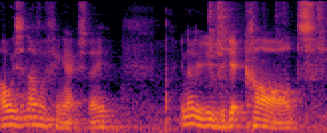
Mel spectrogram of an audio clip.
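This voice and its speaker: Through audible room echo and noticeable background noise, a man speaks with a southern English accent. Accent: southern English (London-ish). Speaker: travel vlogger. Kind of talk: casual vlog narration.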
